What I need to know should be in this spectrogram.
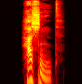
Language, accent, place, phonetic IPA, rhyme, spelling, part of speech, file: German, Germany, Berlin, [ˈhaʃn̩t], -aʃn̩t, haschend, verb, De-haschend.ogg
- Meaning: present participle of haschen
